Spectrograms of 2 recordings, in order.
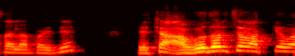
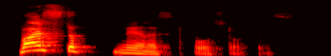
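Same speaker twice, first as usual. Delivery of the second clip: falling intonation on post office. Reading an example question, voice going down at the end; voice falls on "post office". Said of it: "when I will read the last word or last group of word post office, then my voice should be down".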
